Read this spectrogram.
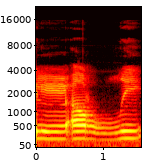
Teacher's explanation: یہاں پر را اور ضاد ان دونوں حرف کو موٹا پڑھیں گے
